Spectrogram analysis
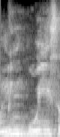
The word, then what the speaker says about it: linguiça: Linguiça, não é linguiça, é linguiça.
